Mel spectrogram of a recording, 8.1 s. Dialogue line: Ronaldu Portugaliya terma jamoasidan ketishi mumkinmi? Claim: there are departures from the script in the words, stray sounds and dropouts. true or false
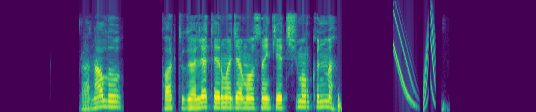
true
